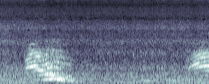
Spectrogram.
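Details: Sumatran tiger at Memphis Zoo giving two harmonic, moaning roar-like calls: a longer one that rises and falls near the start, then a shorter one beginning at the end, over quiet background hiss.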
